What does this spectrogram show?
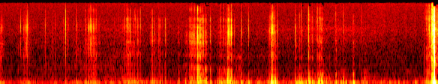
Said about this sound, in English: I am going to pop this bottle, but I'm going to start with the tear. Please Jake. Do. I'm going to try and do this gingerly.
